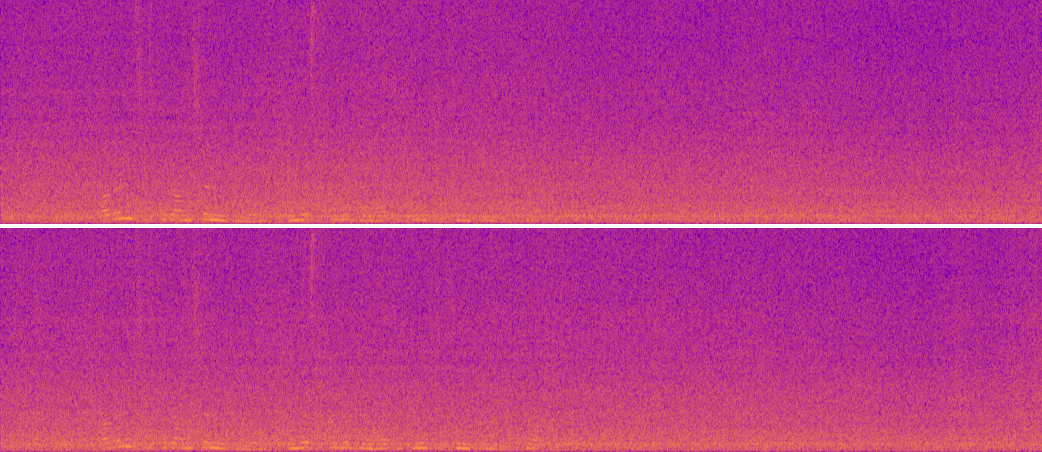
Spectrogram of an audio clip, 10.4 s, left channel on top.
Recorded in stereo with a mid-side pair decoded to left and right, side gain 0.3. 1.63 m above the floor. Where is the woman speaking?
40° left, 1.5 m; by 5.5 s 65° right, 1.5 m.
